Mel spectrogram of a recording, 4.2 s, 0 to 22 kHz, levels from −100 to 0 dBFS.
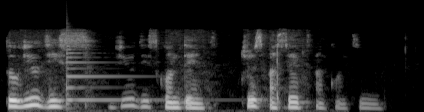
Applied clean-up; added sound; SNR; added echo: none; Plucked string instrument; 19 dB; none.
